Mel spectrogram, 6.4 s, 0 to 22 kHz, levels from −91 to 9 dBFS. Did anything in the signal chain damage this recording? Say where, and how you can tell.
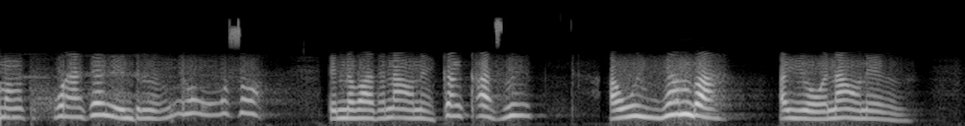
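Yes. The damage sits at the codec stage and runs through the whole clip: the speech carries a gritty, granular texture, and the upper treble flickers in and out rather than holding steady. This is likely Bluetooth SBC compression at a starved bit pool, consistent with roughly 48 kbps. Coarse quantisation of the sub-bands leaves noise and aliasing riding on the speech. A spectrogram would show a hard ceiling with nothing above 16.5 kHz, plus patchy, blocky high bands that switch on and off.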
